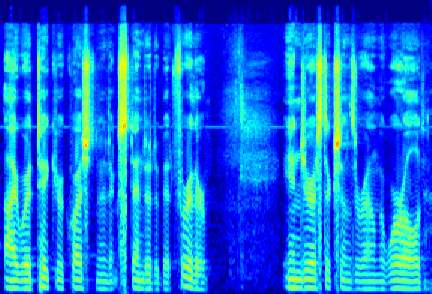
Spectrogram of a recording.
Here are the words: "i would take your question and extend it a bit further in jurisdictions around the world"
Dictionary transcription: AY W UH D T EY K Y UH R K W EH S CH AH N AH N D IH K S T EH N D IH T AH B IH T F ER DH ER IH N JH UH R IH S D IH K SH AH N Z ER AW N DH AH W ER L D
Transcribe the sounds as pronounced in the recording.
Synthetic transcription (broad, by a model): AY W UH D T EY K Y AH R K W EH S CH AH N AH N IH K S T EH N D IH T AH B IH T F ER DH ER IH N JH UH R IH S D IH K SH AH N Z ER AW N DH AH W ER L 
